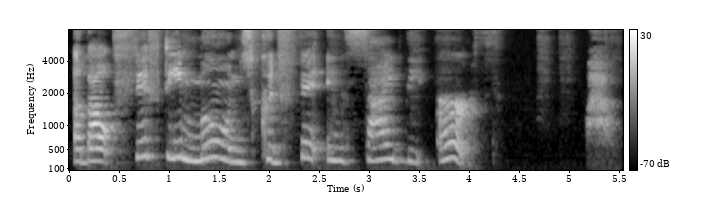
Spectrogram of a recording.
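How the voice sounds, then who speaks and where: A primary school teacher reads aloud to young children, explaining things simply and thinking aloud as she goes. Her voice is on the high side and a little mellow, and the room is echoey.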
